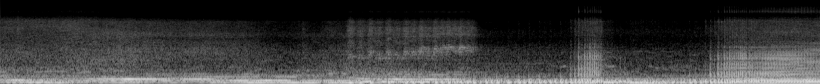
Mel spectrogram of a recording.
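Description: Citroën 2CV race car's air-cooled flat-twin engine running at a standstill and being revved: the pitch dips about three seconds in and climbs sharply near the end. A brief sharp clack a little before six seconds.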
